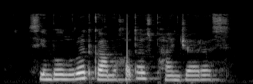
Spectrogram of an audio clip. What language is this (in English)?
Georgian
